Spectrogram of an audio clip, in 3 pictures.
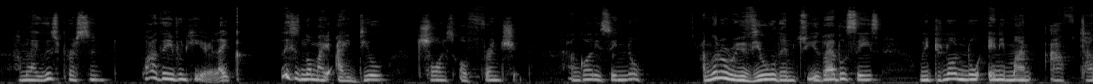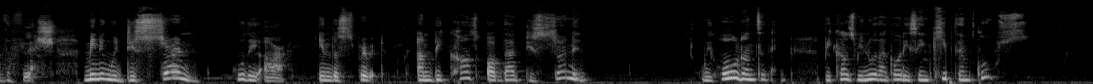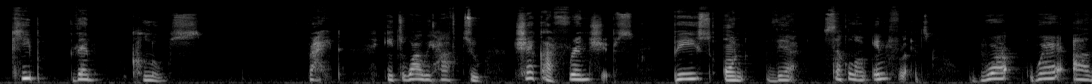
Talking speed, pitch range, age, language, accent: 170 wpm, 170-235 Hz, 40-59, English, Nigerian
